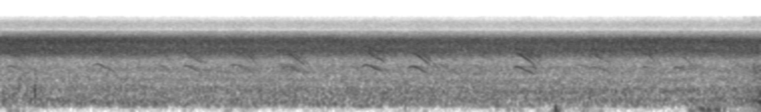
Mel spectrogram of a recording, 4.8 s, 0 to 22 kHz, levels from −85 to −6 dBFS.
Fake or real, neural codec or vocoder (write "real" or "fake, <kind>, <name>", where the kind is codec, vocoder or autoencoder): real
